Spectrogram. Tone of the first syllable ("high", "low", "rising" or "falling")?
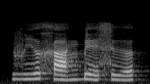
rising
